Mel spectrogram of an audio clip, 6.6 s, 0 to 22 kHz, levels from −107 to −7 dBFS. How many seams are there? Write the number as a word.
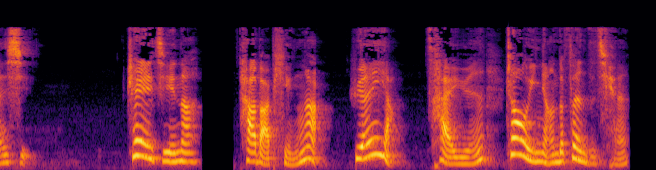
two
